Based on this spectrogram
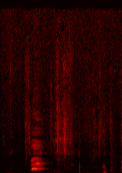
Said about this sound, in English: Because I'm only partway into this, so get that drum, drum, drum of that barking out of my ears.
